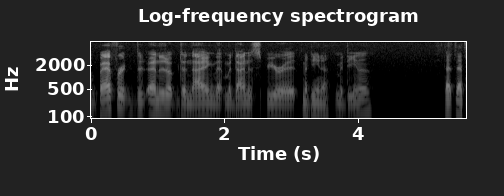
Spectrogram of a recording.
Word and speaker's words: Medina: It's Medina if you're from Ohio. Medina. It's the way you pronounce it.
